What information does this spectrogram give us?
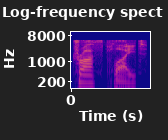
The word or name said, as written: trothplight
